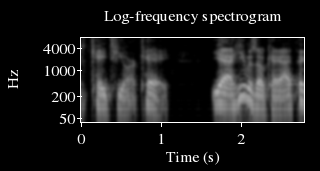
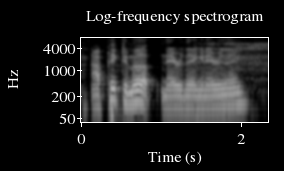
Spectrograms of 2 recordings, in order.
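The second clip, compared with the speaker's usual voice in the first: stretched-out American Southern drawl. Repeating a quote after being asked to: southern drawl. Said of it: "with a Southern draw".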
